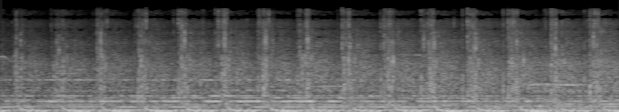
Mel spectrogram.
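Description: Live band music with a sustained low chord and a steady beat of sharp hits, about three a second, over crowd noise.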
